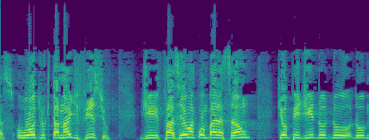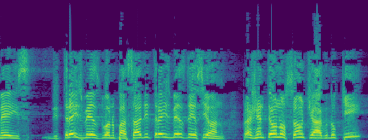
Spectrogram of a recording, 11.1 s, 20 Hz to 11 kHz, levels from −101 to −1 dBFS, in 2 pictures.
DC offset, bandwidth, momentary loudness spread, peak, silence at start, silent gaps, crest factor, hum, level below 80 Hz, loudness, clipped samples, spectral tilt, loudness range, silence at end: under 0.1%; 7.6 kHz; 10 LU; 0 dBFS; 0 s; none; 12 dB; none; -42 dBFS; -12 LUFS; under 0.1%; -4.5 dB/octave; 2 LU; 0.15 s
